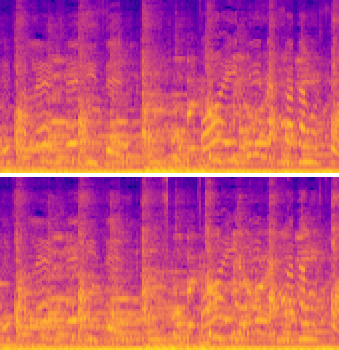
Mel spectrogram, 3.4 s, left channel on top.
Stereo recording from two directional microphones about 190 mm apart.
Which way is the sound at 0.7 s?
20° left (ahead or behind).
